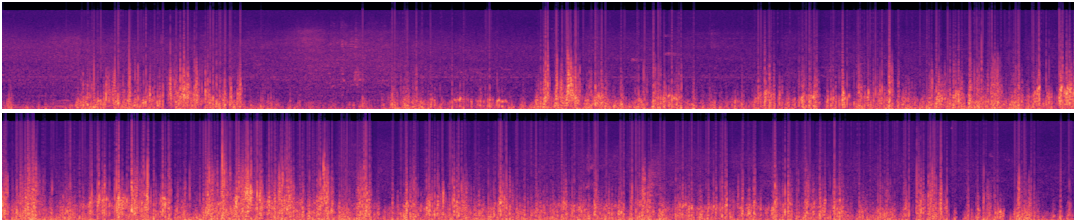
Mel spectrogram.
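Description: Wind buffeting the microphone of a camera on a moving bicycle: a loud, gusty rumble, heaviest in the low end.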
